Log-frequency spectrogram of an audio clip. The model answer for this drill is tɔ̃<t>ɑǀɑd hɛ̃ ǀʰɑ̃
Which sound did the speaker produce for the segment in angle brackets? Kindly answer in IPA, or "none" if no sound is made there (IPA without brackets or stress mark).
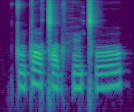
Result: t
